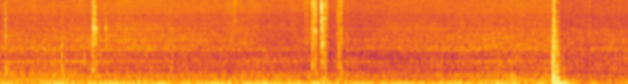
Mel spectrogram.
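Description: Car engine idling with a steady low hum, with a few light knocks and a single loud thump near the end.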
